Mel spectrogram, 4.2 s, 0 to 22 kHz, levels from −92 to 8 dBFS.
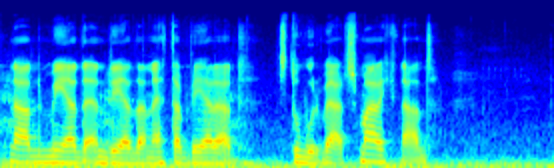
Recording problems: wind noise on the microphone; occasional gusts; 20 dB below the speech

